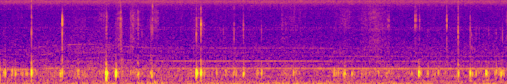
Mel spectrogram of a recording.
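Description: Long purple nails tap and scratch the thin barrel of a feather pen decorated with beads and mirror tiles and topped with a pink feather. Quiet, sharp clicks and light scratches come at irregular intervals over a faint, steady background hum.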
